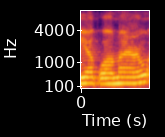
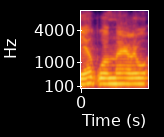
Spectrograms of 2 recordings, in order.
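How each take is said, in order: No difference in how they are said.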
